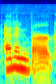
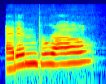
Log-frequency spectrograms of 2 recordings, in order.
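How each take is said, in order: First: "Edinburgh" as ED-in-berg, falling; "Edinburgh" with a hard G at the end. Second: "Edinburgh" as ED-in-burr-oh, drawn out and rising; slow, unsure "Edinburgh" ending in a rising -boro. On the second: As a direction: say "Edinburgh" with a final OH, questioning. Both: Shown as a demonstration. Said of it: "I don't know how to say it".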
